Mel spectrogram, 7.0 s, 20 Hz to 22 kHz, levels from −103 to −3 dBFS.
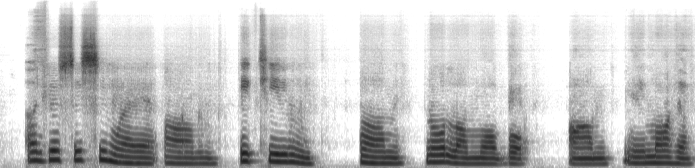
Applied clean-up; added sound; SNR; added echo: neural mask model DeepFilterNet 3.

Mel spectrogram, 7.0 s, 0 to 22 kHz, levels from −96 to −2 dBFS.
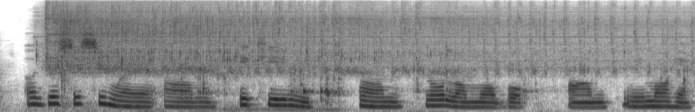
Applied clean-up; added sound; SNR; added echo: none; Sink (filling or washing) / Water tap, faucet / Liquid; 4 dB; none.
